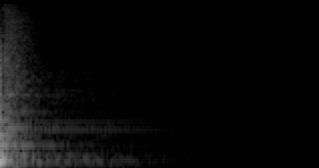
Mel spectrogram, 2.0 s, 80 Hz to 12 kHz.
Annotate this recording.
KBSD2 ATM250 VELOCITY3
This sample pack contains 63 stereo samples of a Ludwig Accent Combo 14x6 snare drum played by drummer Kent Breckner and recorded with a choice of seven different microphones in nine velocity layers plus a subtle spacious reverb to add depth. The microphones used were a a Josephson e22s, a Josephson C42, an Electrovoice ND868, an Audix D6, a Beyer Dynamic M69, an Audio Technica ATM-250 and an Audio Technica Pro37R. Placement of mic varied according to sensitivity and polar pattern. Preamps used were NPNG and Millennia Media and all sources were recorded directly to Pro Tools through Frontier Design Group and Digidesign converters. Final editing and processing was carried out in Cool Edit Pro. This sample pack is intended for use with software such as Drumagog or Sound Replacer.
14x6, accent, audix, beyer, breckner, combo, drum, drums, dynamic, electrovoice, josephson, kent, layer, layers, ludwig, mic, microphone, microphones, mics, multi, reverb, sample, samples, snare, stereo, technica, velocity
